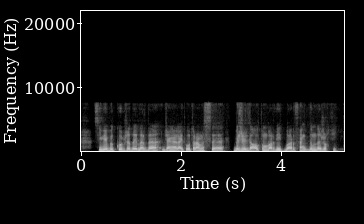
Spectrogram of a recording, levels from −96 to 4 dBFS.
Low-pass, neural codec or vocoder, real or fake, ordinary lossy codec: none; none; real; none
